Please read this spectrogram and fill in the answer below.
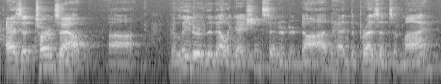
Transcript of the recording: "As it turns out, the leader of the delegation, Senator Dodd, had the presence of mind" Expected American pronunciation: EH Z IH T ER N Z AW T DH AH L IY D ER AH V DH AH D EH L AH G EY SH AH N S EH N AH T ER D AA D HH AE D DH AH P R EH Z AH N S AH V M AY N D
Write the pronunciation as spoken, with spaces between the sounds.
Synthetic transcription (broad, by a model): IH Z IH T ER N Z AW T DH AH L IY D ER AH V DH AH D EH L AH G EY SH AH N S EH N AH T ER D AA D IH D DH AH P R EH Z AH N S AH V M AY N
